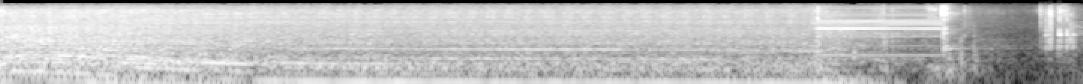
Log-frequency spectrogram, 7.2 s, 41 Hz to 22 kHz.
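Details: 1995 Mercedes E320 wagon, after a fresh oil change: catches at once and settles into an even, steady idle with no misses, knocks or stumbles before switching off; healthy start.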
